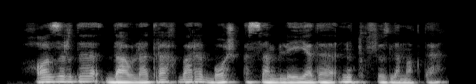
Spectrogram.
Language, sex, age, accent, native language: Uzbek, male, 25-34, Buxoro, Uzbek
